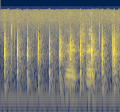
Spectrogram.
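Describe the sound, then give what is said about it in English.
Knocking on a door: a rapid, evenly spaced series of about a dozen sharp raps, fairly faint, over a low steady hum. “Who do you suppose could be knocking at the door this time of the”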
